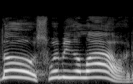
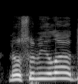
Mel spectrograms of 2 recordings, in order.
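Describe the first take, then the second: First: High, slow "No," then a pause, "swimming allowed" as permission; pause after No. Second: Even stress as one phrase, no pause; "no swimming allowed" said straight as a prohibition; read as a ban. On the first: Grandfather twisting the sign for the boy, high and slow with a pause after "No". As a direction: punch the comma after "No". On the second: Grandfather reading the sign to the boy, plain flat ban. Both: Shown as a demonstration. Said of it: "No, it says".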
